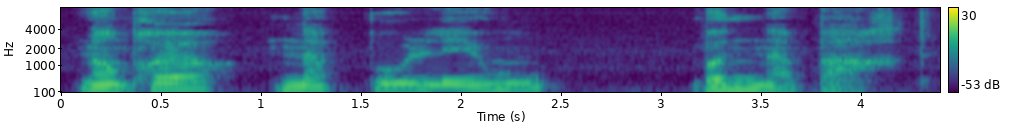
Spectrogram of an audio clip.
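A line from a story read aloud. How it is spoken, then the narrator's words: Very slow, syllable by syllable. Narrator (French): dit-elle très lentement, et planche chaque syllabe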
